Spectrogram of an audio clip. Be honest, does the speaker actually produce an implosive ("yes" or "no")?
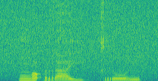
no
